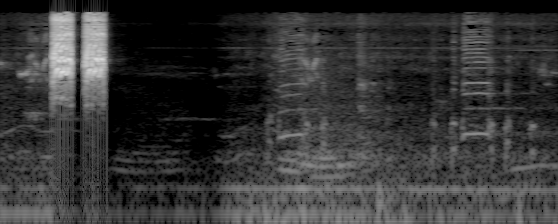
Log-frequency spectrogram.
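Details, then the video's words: Green-cheeked conure gives two loud, harsh screeches in quick succession, then softer clucking chatter over a low background hum. "green cheek conure parrot sound"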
